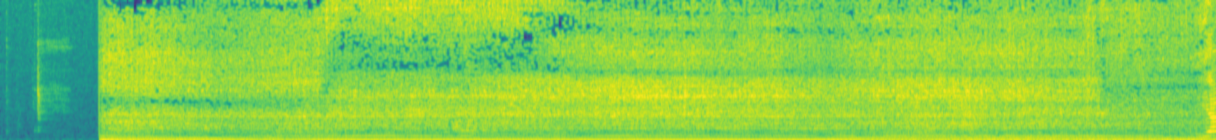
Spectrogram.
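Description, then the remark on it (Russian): A loud, steady diesel engine of an excavator starts abruptly and keeps droning with a deep, even hum during road repair works on the Teglovsky Bridge, with traffic in the background. “Здесь ведутся ремонтные работы, работает экскаватор.”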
